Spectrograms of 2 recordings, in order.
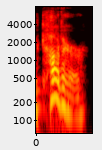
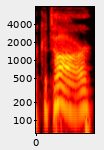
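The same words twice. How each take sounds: First: Qatar said like "cutter"; Qatar as two syllables, CUT-ter; first pronunciation variant. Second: Qatar said as kuh-TAR; Qatar with an open, stressed final "TAR"; alternative pronunciation. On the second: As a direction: stress the second syllable of Qatar. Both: Shown as a demonstration. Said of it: "however you choose to pronounce it".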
